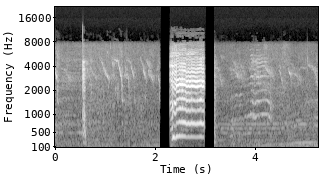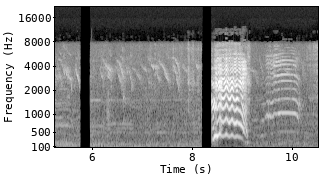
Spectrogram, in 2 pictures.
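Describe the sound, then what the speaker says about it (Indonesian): Two loud, harmonic bleats from an Etawa goat at a milking pen, each about a second long and close by, separated by quieter background noise with faint farmyard sounds. "Betulnya ini kambing yang kita mau perah ini sudah diperah tadi pagi."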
